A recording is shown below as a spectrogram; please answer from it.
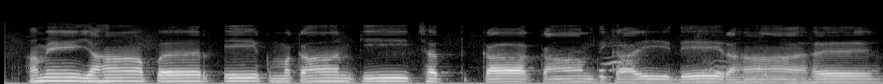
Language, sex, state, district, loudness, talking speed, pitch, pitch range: Hindi, male, Rajasthan, Jaipur, -13 LUFS, 90 wpm, 135 Hz, 125-145 Hz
